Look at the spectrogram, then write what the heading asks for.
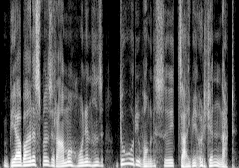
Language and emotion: Kashmiri, fearful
